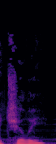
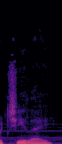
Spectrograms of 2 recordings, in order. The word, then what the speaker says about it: Chile: the way from Chile I used to say Chile but I when you I hear it now Chile that's the much cooler way to say it and uh that's I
